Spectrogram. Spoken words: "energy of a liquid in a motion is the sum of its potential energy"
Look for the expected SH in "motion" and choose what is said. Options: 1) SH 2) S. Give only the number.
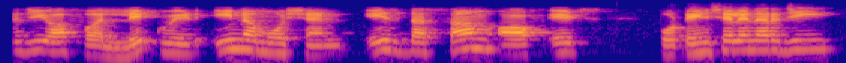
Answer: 1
